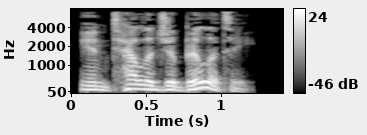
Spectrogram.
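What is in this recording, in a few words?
"intelligibility", British English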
